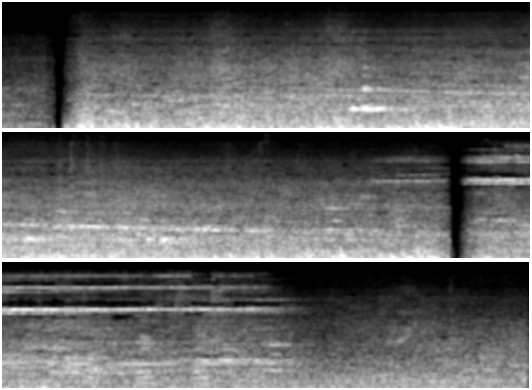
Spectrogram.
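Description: A London Underground train rumbles steadily with rising wheel squeal and a high electric whine, loud and close, with a brief dropout and the murmur of a crowded station underneath.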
